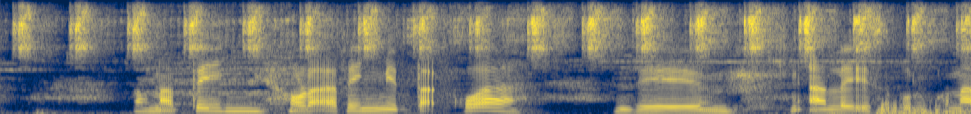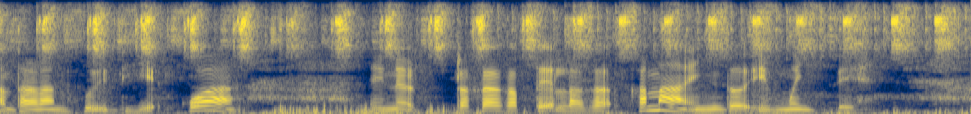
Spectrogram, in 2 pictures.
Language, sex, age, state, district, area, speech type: Santali, female, 18-30, West Bengal, Uttar Dinajpur, rural, spontaneous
